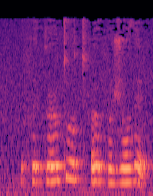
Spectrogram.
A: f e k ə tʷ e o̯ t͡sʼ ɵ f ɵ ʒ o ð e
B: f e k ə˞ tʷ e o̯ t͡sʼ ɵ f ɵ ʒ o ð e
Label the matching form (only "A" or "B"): B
